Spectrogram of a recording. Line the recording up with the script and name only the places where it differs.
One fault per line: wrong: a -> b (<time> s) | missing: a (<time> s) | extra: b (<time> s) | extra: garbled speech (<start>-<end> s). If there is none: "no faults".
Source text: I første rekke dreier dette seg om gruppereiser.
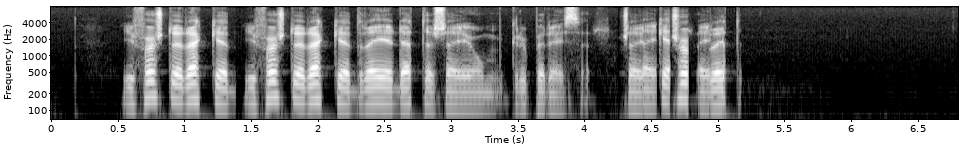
extra: I første rekke (1.4 s)
extra: garbled speech (4.2-5.2 s)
